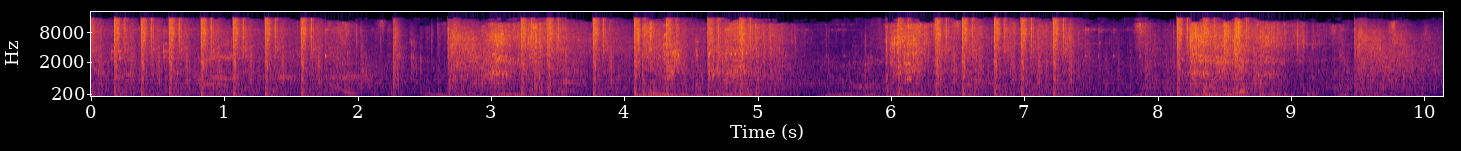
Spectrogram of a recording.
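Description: Rocket launcher fire and explosions in Fallout 4 combat: dense, loud volleys of blasts and gunfire pound in irregular waves, close and overlapping, with little pause between bursts.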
